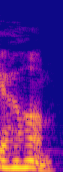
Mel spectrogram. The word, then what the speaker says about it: aham: an open wide and the second is hum as in hummingbird together they sound like a haha practice using your settling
